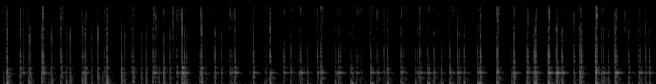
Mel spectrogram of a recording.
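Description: Long red nails on both hands rapidly tap the rind of a large, solid whole watermelon sitting on a dark table. Dozens of quick, dry taps each combine a bright nail click with a short, hollow mid-range thump that fades almost instantly. The taps run in a fast, uneven, continuous patter.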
